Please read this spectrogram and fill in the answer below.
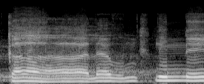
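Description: A man singing solo into a microphone, a slow melodic line of long held notes that glide between pitches, in two phrases with a brief break a little past the middle.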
